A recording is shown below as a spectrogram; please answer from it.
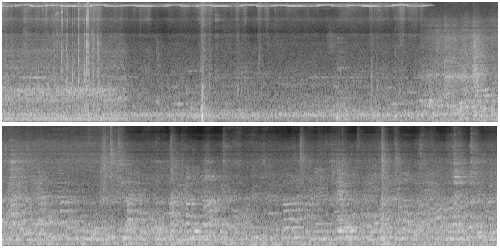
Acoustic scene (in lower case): cafe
